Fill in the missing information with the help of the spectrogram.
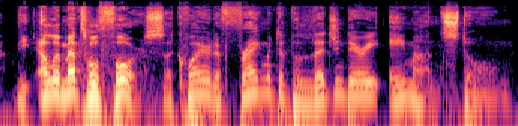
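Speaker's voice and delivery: lightly dramatic trailer read; promo read. Acted. Reading the toy teaser to viewers, light trailer read.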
